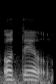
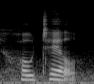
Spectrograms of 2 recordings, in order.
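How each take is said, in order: First: The word begins with no H sound. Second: The word begins with an audible H sound. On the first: The speaker calls it wrong. "We don't say hotel" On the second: The speaker calls it right. "It's a pronounced H"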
